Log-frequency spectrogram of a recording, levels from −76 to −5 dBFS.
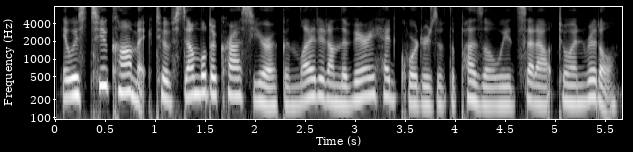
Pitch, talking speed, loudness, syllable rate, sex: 200 Hz, 255 wpm, -18 LUFS, 6.5 syllables/s, female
